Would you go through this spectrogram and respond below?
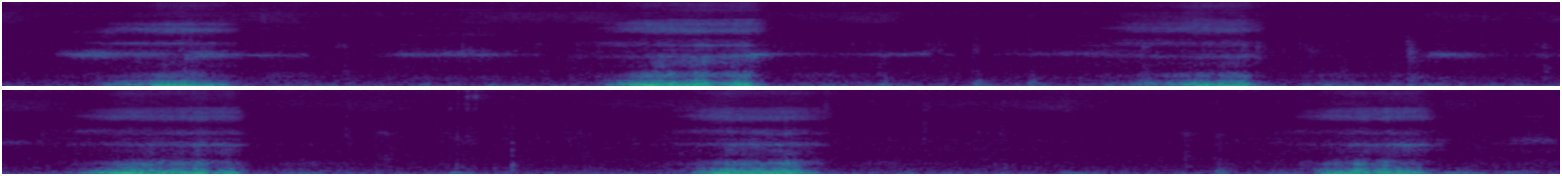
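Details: Sweet, ordinary snoring: low rumbling snores on each breath in, about six over fifteen seconds, in a slow, regular sleep breathing rhythm.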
